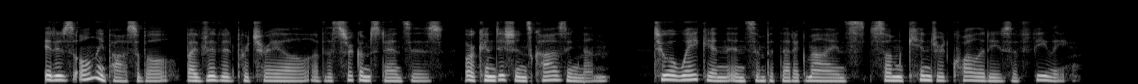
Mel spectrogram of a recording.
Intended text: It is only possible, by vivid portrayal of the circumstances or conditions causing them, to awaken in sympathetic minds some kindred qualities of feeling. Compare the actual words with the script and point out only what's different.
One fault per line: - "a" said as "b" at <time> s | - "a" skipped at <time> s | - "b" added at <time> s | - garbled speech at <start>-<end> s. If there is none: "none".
none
